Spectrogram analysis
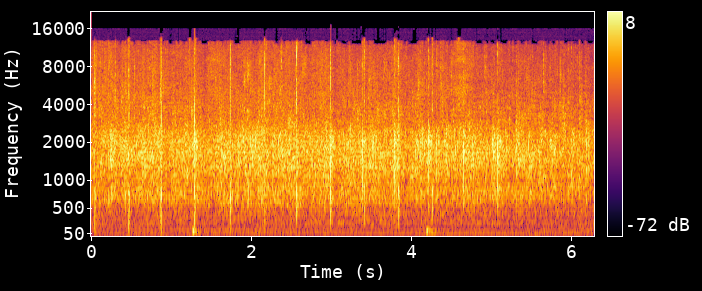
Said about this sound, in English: And I just want to say thank you from the bottom of my heart for everything you've done for me, and you deserve a round of applause for sure.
